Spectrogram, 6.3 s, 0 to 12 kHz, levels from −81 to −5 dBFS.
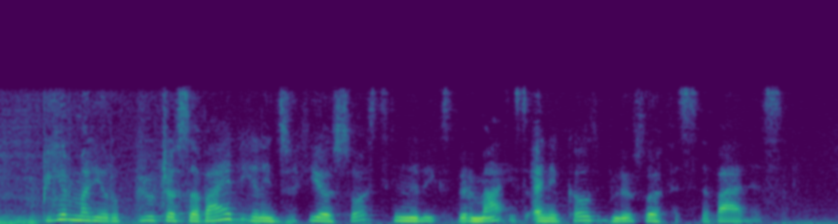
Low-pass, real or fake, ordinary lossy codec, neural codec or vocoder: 7.2 kHz; fake; AAC, 48 kbps; codec, 16 kHz, 0.5 kbps, X-Codec, WavLM features, trained on Multilingual LibriSpeech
